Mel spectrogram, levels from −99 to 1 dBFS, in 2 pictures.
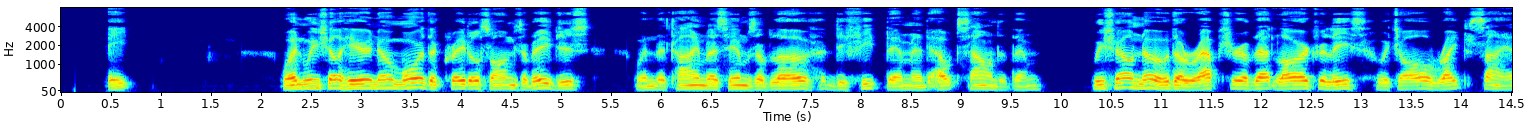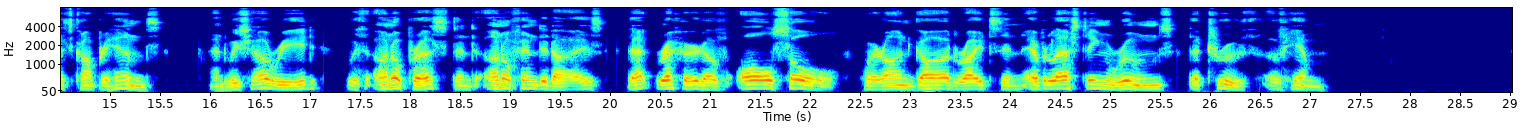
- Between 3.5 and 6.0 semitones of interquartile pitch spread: No, average, 2.9 semitones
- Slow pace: Yes, slow, 125 wpm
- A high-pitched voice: No, low, 125 Hz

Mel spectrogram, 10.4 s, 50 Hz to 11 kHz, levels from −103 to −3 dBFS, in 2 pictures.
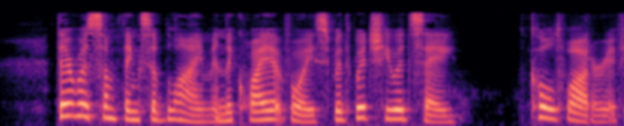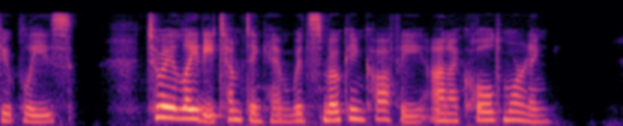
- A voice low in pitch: No, high, 215 Hz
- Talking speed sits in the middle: Yes, average, 175 wpm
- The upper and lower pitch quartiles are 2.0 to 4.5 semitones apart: No, average, 5.2 semitones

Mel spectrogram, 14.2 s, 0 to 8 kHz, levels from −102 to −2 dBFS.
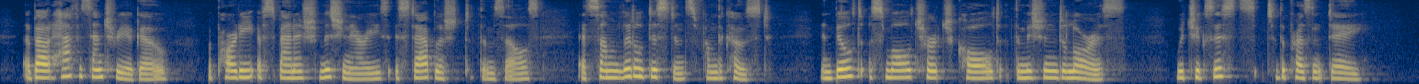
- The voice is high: Yes, high, 235 Hz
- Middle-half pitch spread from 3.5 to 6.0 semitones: No, average, 2.9 semitones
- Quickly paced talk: No, average, 145 wpm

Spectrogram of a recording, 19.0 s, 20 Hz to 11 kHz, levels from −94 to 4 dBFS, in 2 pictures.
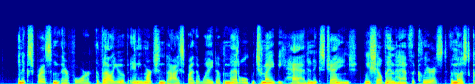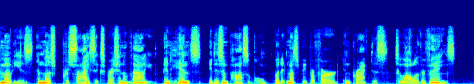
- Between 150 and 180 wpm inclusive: Yes, average, 160 wpm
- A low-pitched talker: Yes, low, 120 Hz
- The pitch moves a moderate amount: No, wide, 5.9 semitones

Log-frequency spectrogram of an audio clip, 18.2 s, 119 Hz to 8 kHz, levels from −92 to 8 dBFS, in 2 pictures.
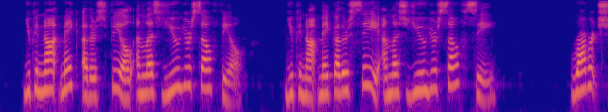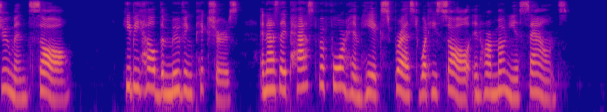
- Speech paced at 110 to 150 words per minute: Yes, average, 140 wpm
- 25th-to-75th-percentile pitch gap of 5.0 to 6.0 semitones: No, average, 4.3 semitones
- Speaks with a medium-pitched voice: No, very high, 250 Hz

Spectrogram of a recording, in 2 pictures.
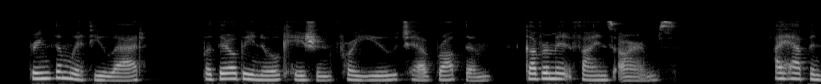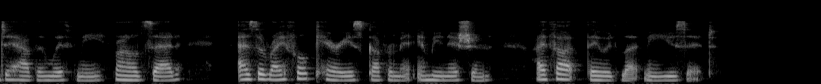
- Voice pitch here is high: Yes, high, 205 Hz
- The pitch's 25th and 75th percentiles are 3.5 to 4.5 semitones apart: No, average, 3.1 semitones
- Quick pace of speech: No, average, 155 wpm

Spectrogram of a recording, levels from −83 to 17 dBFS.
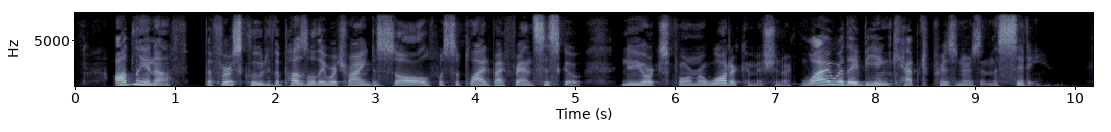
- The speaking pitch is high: Yes, high, 195 Hz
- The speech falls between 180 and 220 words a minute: Yes, average, 185 wpm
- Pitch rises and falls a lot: No, average, 3.5 semitones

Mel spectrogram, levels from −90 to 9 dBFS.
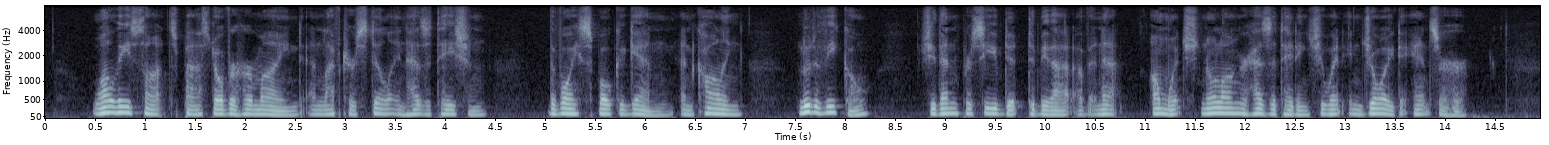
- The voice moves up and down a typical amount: Yes, average, 3.0 semitones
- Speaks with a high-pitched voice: No, low, 120 Hz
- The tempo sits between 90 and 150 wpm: No, average, 165 wpm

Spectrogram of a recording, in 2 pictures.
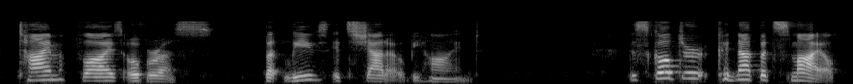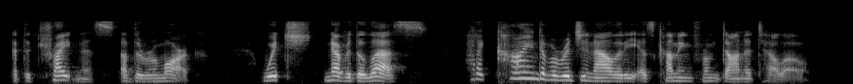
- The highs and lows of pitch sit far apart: Yes, wide, 6.3 semitones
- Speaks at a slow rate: Yes, slow, 115 wpm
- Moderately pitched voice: Yes, medium, 180 Hz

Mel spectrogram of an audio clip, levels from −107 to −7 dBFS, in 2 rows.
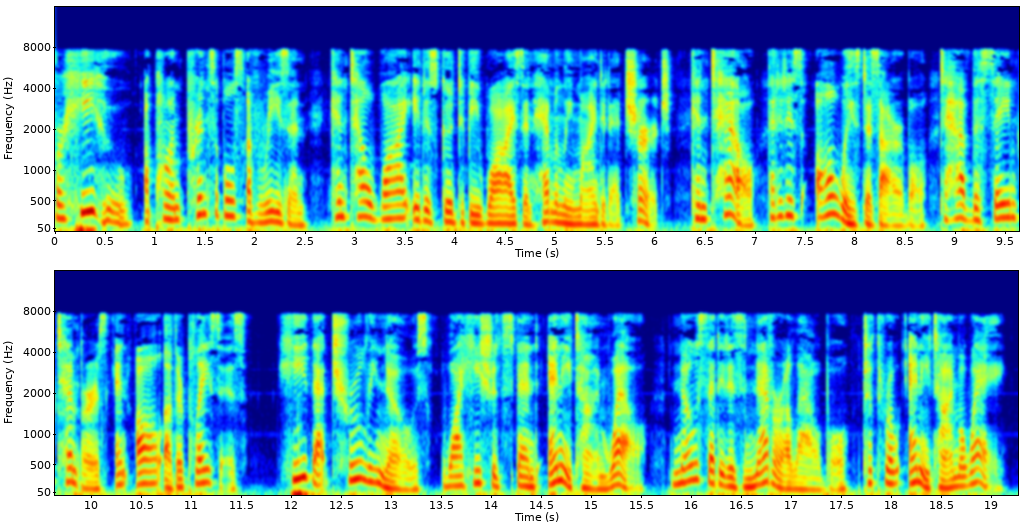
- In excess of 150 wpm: Yes, average, 185 wpm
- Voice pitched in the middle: Yes, medium, 170 Hz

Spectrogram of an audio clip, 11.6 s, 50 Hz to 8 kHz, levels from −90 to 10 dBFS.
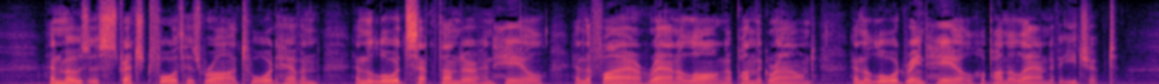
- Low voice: Yes, low, 110 Hz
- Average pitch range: No, narrow, 1.4 semitones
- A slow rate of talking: No, average, 175 wpm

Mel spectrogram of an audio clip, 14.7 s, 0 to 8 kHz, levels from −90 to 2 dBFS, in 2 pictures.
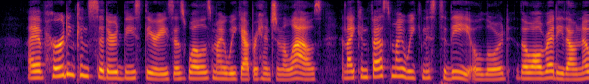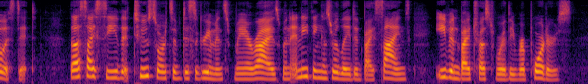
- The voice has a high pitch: Yes, high, 215 Hz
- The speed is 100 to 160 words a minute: No, average, 195 wpm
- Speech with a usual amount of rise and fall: Yes, average, 3.8 semitones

